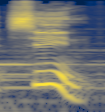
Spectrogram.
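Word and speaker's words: scene: तो सबसे पहले सीन यानी मंजर, इसमें जो है सी साइलेंट है।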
